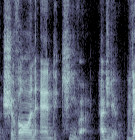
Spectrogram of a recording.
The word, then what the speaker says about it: Siobhan: That would be Neve, Siobhan, and Kiva.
